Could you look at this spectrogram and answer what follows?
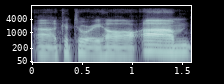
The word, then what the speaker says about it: Katori Hall: Is it Katori Hall? Is that how you say it? – Correct. – Okay. Yeah. Pulitzer Prize winner, Katori Hall.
